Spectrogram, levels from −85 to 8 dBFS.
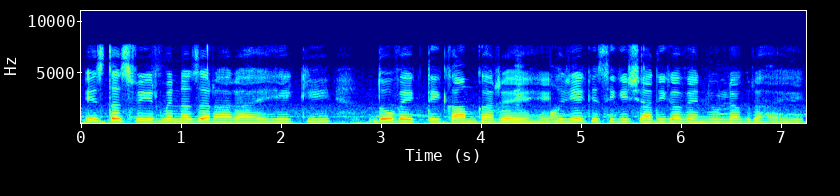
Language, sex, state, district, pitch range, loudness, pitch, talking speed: Hindi, female, Uttar Pradesh, Ghazipur, 225-250 Hz, -26 LUFS, 235 Hz, 200 wpm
